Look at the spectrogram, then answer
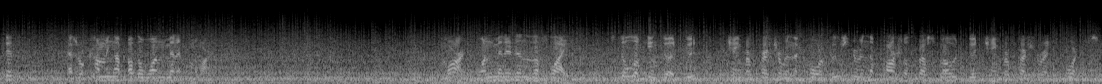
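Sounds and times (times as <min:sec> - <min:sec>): rocket engines rumbling: 0:00.0 - 0:11.0.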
